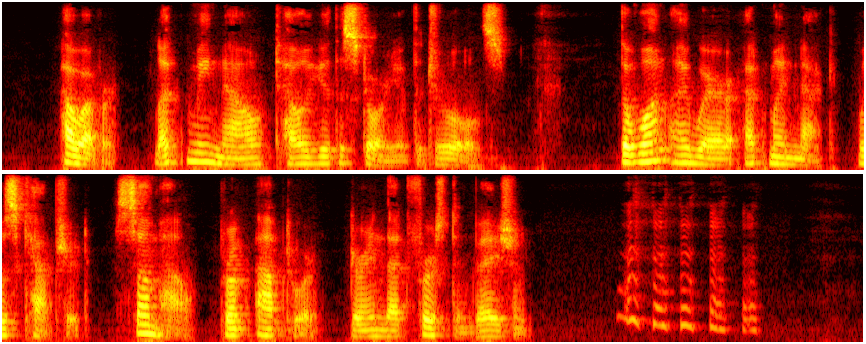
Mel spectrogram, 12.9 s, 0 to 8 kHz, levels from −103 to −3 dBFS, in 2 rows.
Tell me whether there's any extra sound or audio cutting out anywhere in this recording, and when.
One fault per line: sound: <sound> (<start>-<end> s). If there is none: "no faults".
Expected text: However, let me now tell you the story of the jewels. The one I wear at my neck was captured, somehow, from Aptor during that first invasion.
sound: laugh (11.1-12.2 s)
